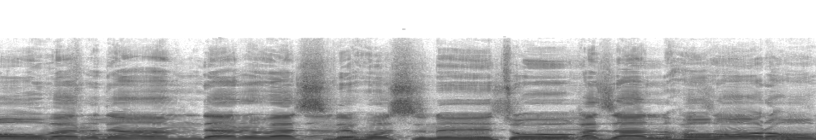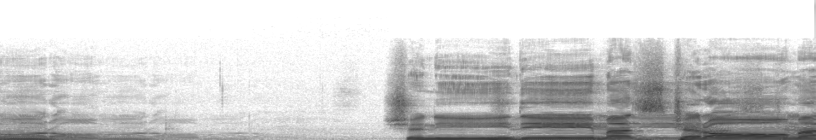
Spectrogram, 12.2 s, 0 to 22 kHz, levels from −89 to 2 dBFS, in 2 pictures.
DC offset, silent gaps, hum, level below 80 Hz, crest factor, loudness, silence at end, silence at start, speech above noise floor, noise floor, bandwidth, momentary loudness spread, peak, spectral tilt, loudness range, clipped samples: under 0.1%; none; none; -70 dBFS; 18 dB; -18 LUFS; 0 s; 0 s; 39 dB; -57 dBFS; 15.5 kHz; 9 LU; -2 dBFS; -4 dB/octave; 9 LU; under 0.1%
